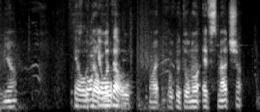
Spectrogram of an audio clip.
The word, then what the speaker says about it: Kawataro: Et on remercie bien sûr le restaurant Kawa Karo, si je le prononce bien. Kawataro.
